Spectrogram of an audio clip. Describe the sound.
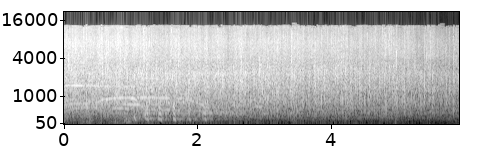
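A crowd applauds steadily with dense, loud clapping across the whole clip, faint cheering voices mixed in early on before the applause slowly tapers.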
